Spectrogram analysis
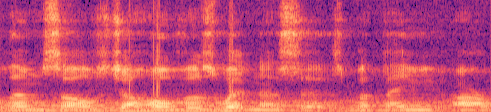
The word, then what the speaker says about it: Jehovah: do you understand why jehovah's witnesses call themselves jehovah's witnesses but they are wrong in the sense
